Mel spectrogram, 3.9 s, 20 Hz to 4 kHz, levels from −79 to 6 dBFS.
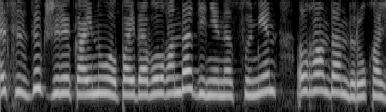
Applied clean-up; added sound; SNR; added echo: none; none; none; none.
